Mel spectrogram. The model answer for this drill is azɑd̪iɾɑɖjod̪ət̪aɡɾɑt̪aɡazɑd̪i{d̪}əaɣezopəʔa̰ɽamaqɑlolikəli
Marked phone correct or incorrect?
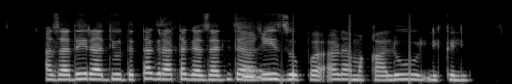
correct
